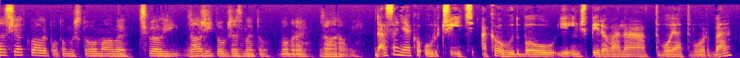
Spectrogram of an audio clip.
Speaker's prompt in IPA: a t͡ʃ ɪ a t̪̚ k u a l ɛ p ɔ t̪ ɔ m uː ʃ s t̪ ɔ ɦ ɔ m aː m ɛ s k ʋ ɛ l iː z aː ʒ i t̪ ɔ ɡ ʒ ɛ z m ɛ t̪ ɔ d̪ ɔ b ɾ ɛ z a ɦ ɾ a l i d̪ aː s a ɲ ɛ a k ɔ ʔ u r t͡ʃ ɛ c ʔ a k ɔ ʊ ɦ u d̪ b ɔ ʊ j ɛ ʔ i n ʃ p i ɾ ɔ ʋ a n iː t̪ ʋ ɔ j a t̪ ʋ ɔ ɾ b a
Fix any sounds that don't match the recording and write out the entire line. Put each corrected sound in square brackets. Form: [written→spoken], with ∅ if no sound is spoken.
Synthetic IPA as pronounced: a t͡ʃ ɪ a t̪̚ k u a l ɛ p ɔ t̪ ɔ m [uː→u] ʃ s t̪ ɔ ɦ ɔ m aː m ɛ s k ʋ ɛ l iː z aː ʒ i t̪ ɔ ɡ ʒ ɛ z m ɛ t̪ ɔ d̪ ɔ b ɾ ɛ z a ɦ ɾ a l i d̪ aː s a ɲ ɛ a k ɔ ʔ u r t͡ʃ [ɛ→i] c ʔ a k ɔ ʊ ɦ u d̪ b ɔ ʊ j ɛ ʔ i n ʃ p i ɾ ɔ ʋ a n [iː→aː] t̪ ʋ ɔ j a t̪ ʋ ɔ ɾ b a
